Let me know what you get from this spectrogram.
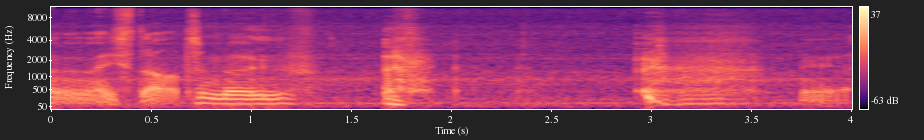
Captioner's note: laughs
